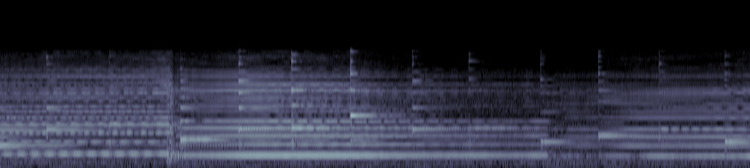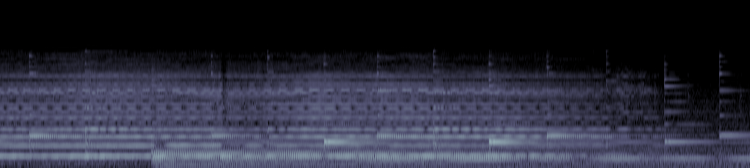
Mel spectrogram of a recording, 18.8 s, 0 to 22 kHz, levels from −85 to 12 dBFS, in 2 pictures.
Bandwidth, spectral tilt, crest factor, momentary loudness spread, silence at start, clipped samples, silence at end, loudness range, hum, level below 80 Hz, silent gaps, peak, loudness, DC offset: 7.2 kHz; -3 dB/octave; 20 dB; 15 LU; 0 s; under 0.1%; 0 s; 10 LU; none; -60 dBFS; none; -14 dBFS; -34 LUFS; under 0.1%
